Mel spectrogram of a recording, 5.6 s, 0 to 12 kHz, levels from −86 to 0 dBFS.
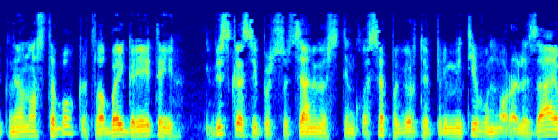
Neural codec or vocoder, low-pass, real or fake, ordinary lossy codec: codec, 24 kHz, 3 kbps, HILCodec; 10.8 kHz; fake; MP3, 32 kbps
